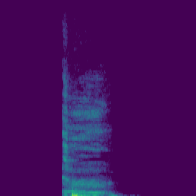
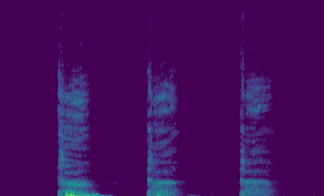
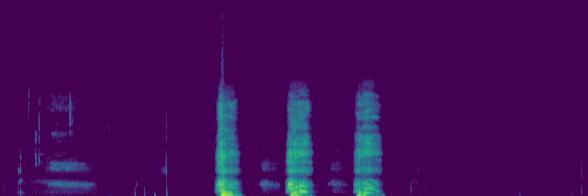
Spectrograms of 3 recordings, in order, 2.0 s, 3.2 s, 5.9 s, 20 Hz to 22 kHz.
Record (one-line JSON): {"cough_length": "2.0 s", "cough_amplitude": 17961, "cough_signal_mean_std_ratio": 0.31, "three_cough_length": "3.2 s", "three_cough_amplitude": 19353, "three_cough_signal_mean_std_ratio": 0.31, "exhalation_length": "5.9 s", "exhalation_amplitude": 32768, "exhalation_signal_mean_std_ratio": 0.25, "survey_phase": "alpha (2021-03-01 to 2021-08-12)", "age": "18-44", "gender": "Female", "wearing_mask": "No", "symptom_none": true, "smoker_status": "Never smoked", "respiratory_condition_asthma": false, "respiratory_condition_other": false, "recruitment_source": "REACT", "submission_delay": "1 day", "covid_test_result": "Negative", "covid_test_method": "RT-qPCR"}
